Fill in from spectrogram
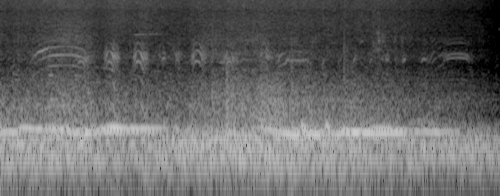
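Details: Greater prairie-chickens boom on open prairie rangeland in a steady, low, hollow moaning chorus that carries for miles, with faint higher chirps and whistles of Western meadowlarks and a grasshopper sparrow over the top.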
